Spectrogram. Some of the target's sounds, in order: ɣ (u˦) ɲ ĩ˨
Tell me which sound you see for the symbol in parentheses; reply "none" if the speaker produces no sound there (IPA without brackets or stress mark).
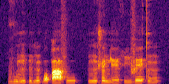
u˦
